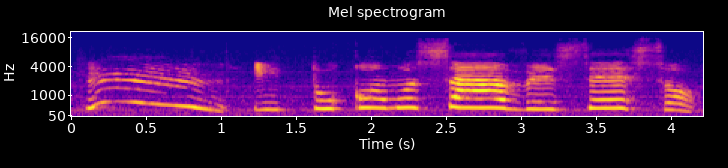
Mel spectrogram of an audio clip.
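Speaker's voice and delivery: high, slow suspicious hum and question; the wife narrows in on him. A narrator's reading.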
